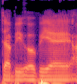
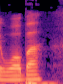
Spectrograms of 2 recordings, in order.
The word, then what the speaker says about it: wOBA: I mean, some people pronounce it WOBA. I say WOBA.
